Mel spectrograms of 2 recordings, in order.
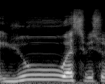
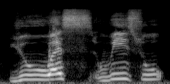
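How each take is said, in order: First: The first vowel is drawn out long. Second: The first vowel is kept short. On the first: The speaker calls it wrong. "हमने युवस्विसु नहीं पढ़ना" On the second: The speaker calls it right. "एक हरकत की मिकदार खींचेंगे, ज्यादा लंबा नहीं पढ़ना"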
